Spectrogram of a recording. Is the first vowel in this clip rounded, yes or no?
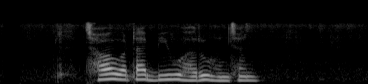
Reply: no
